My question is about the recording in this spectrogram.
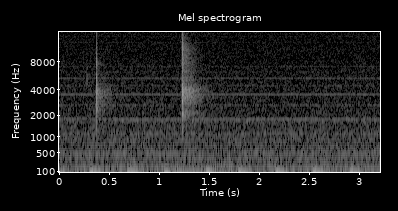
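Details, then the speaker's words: AEG MF 1400 KE router (bought 2017), reassembled after main bearing replacement: only a few sharp switch clicks, and the motor never spins up. The switch is not closing, probably dust in the contact, so a new switch was ordered. "nothing and sure enough this switch is not working there's probably some dust in there that keeps the contact from closing so i simply ordered a new one"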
